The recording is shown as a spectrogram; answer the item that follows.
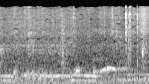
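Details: Pigeon gives a drawn-out, slightly wavering coo that climbs a little before fading, with low murmuring and a rustle at the end.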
